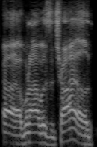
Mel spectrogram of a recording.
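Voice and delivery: ordinary talk, nothing marked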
